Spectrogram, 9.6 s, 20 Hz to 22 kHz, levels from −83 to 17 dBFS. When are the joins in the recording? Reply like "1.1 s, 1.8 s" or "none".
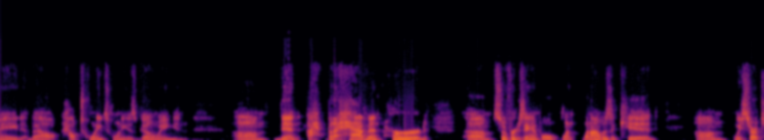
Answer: none

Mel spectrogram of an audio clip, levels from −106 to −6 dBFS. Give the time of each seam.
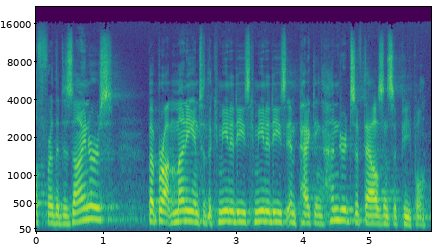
3.2 s

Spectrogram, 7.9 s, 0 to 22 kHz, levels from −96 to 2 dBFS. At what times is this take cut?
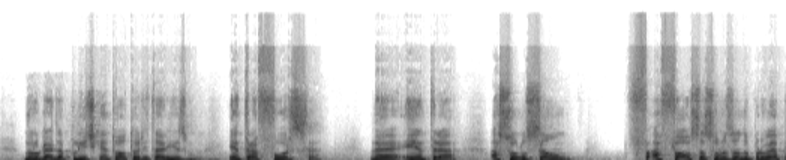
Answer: none

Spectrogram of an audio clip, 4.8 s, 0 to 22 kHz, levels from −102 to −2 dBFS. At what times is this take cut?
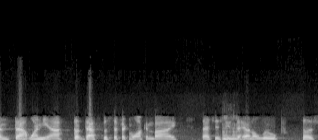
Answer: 1.9 s, 3.6 s

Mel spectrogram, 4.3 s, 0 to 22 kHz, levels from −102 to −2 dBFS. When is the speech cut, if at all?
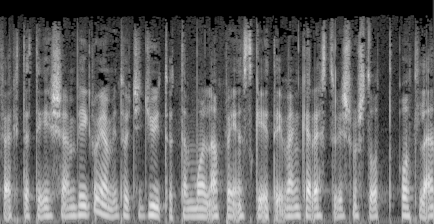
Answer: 0.9 s

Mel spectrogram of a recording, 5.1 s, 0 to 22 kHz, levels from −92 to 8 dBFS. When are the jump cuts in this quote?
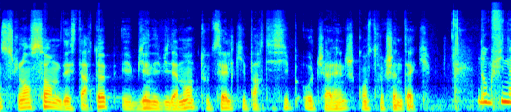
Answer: none

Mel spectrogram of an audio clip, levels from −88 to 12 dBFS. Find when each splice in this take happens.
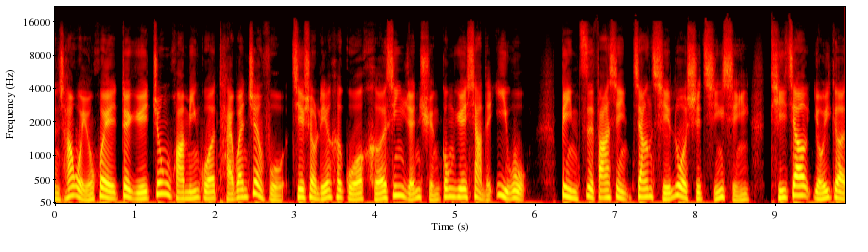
none

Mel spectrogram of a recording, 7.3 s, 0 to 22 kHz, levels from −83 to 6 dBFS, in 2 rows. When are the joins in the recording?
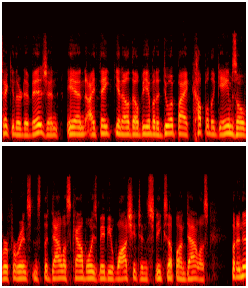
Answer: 0.9 s

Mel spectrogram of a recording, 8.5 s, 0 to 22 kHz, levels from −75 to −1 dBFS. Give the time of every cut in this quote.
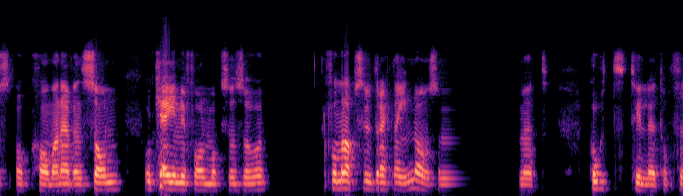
none

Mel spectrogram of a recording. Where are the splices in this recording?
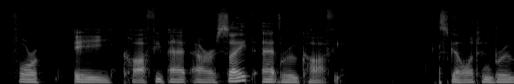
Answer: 1.6 s, 2.2 s, 2.8 s

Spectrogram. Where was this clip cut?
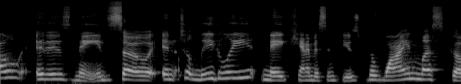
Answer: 1.8 s, 3.6 s

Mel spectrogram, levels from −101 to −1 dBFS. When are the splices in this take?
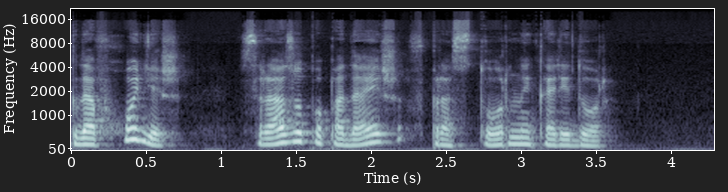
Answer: none

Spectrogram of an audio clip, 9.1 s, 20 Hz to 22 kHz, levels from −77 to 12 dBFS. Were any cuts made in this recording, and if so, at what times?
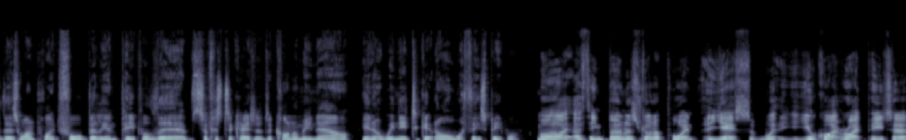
3.6 s, 4.3 s, 5.3 s, 6.4 s

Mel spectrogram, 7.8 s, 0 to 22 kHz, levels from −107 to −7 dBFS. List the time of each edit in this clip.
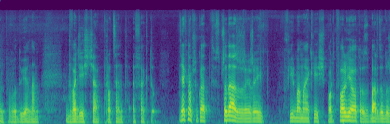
none

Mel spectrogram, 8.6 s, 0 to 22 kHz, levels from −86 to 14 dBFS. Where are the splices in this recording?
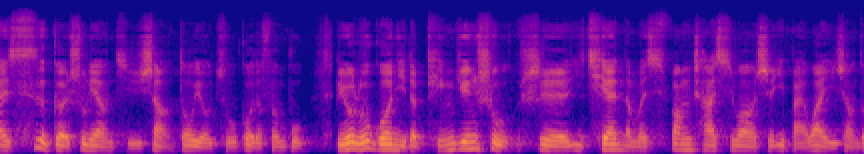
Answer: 3.3 s

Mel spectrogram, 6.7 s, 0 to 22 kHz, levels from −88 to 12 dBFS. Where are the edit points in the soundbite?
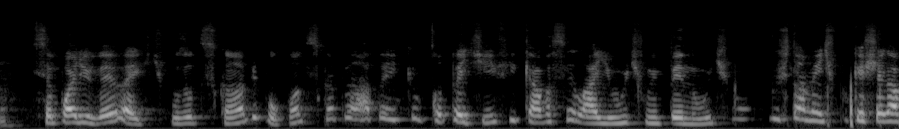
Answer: none

